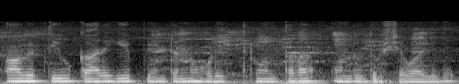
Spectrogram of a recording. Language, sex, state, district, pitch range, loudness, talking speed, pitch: Kannada, male, Karnataka, Koppal, 130-140 Hz, -15 LUFS, 105 wpm, 135 Hz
